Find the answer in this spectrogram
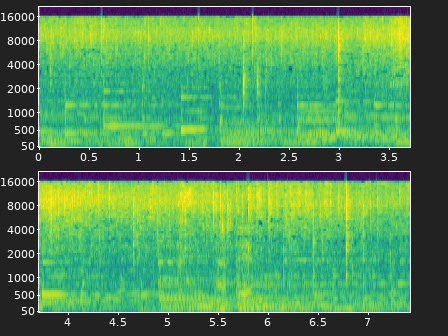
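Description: Chicken pieces frying in melting butter in a pan: a steady sizzle, with a few knocks of the spatula as they are stirred, under background music.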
